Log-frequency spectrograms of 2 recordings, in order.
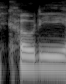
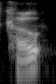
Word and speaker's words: Cote: Like, do you get like Cote or Cody or things like that? If I don't phonetically spell it, I would say 90% of the time it's Cote, C-O-T. Technically, there's an accent over the E.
